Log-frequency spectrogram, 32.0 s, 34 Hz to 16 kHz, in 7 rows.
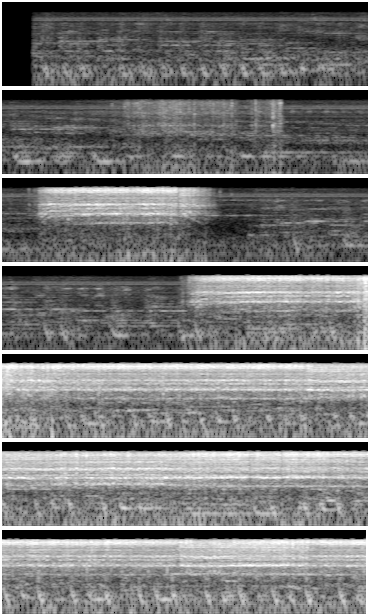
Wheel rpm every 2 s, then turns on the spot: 0, 0, 0, 10, 20, 110, 0, 0, 120, 170, 160, 160, 160, 160, 160, 160.
6-8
